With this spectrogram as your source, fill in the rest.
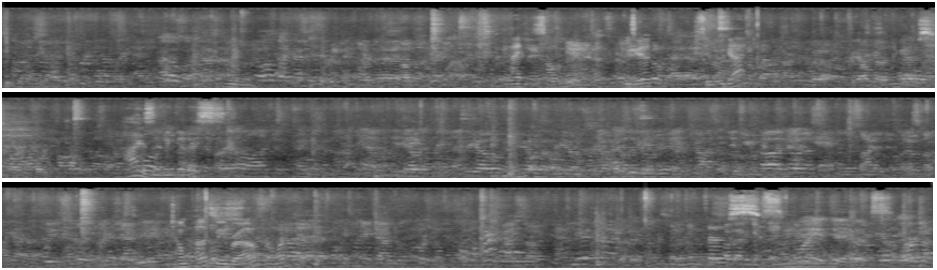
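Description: Playing cards riffle and shuffle by hand.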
